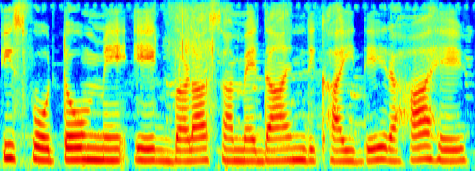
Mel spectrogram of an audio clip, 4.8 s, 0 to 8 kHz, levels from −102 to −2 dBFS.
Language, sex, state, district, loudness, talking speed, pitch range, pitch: Hindi, female, Uttar Pradesh, Lucknow, -14 LUFS, 140 wpm, 195-210 Hz, 200 Hz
